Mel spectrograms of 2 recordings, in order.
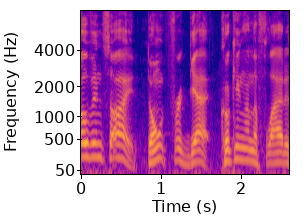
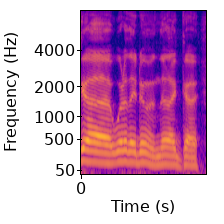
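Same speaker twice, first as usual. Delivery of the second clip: ordinary talk, nothing marked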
